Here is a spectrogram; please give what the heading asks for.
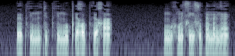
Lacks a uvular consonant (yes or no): no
